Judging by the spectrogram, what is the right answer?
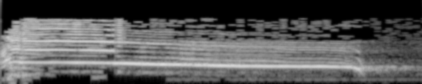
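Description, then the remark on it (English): A man's voice imitates a wolf's howl, mimicking how some people in church sound when trying to praise God, holding one long, loud, wavering tone that slowly slides downward for over two seconds before cutting off abruptly. “Sound like a stinking wolf a-howling.”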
